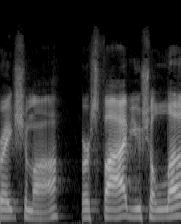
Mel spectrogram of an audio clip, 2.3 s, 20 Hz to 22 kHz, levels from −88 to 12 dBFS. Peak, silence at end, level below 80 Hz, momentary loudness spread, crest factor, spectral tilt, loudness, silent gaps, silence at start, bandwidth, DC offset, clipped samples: -4 dBFS; 0 s; -74 dBFS; 14 LU; 22 dB; -3.5 dB/octave; -24 LUFS; none; 0 s; 13 kHz; under 0.1%; under 0.1%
